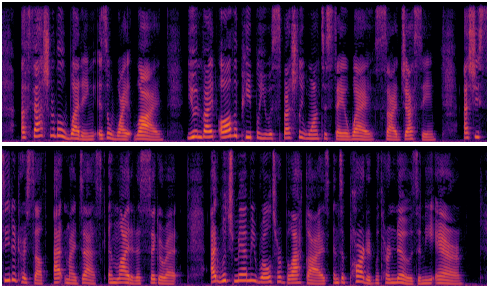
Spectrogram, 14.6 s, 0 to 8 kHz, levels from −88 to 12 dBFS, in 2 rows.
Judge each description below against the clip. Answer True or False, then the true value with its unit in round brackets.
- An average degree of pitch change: False (7.5 semitones)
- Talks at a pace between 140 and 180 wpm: False (190 wpm)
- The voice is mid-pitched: False (215 Hz)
